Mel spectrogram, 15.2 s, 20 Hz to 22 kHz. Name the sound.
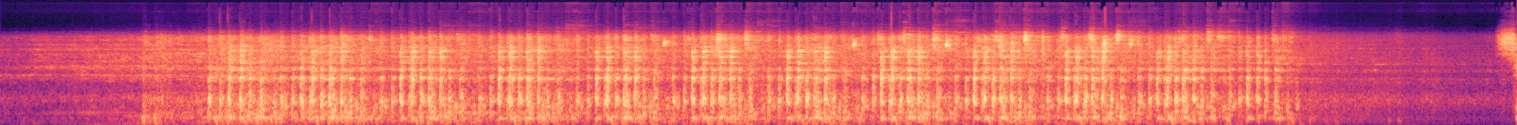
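train 39128 City of Preston passing at speed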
